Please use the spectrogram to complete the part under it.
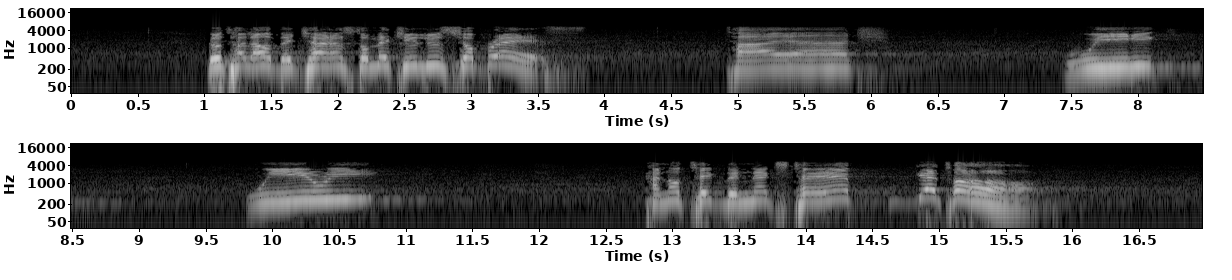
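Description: A man prays aloud in loud, impassioned bursts, echoing through a large space.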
